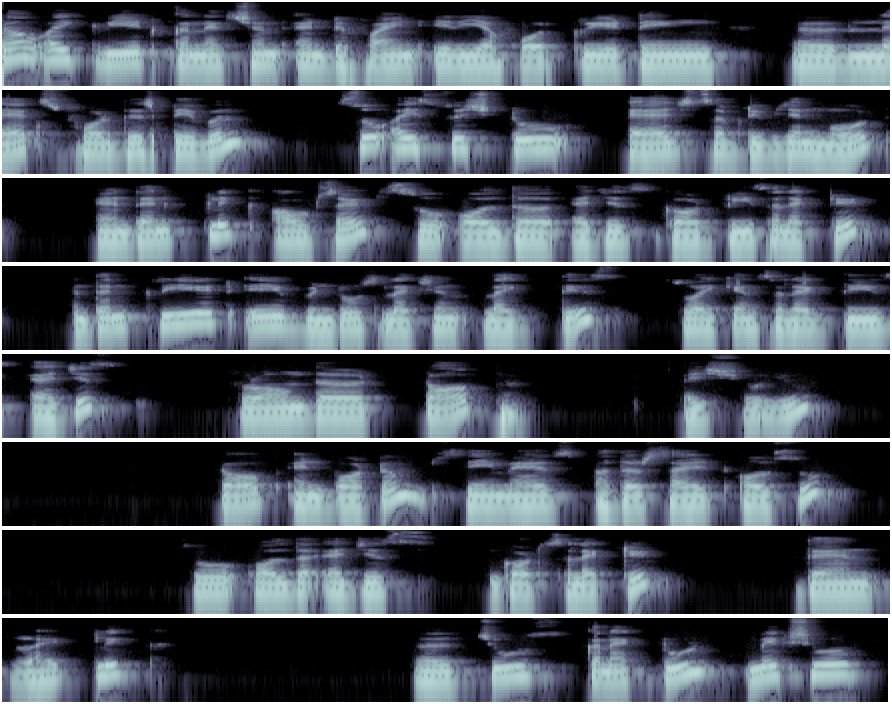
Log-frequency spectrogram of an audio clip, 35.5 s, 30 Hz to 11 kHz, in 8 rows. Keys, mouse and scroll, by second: 7.8 click, 13.8 click, 18.7 middle click, 20.1-20.6 scroll up 1, 20.6-21.2 scroll down 1, 21.2 middle click, 22.1 F3, 24.1-24.6 scroll down 1, 25.2 middle click, 25.4-25.8 scroll down 1, 25.8 alt+middle click, 26.8 middle click, 27.3 alt+middle click, 28.5-29.4 scroll up 1, 30.2 middle click, 31.1 right click.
